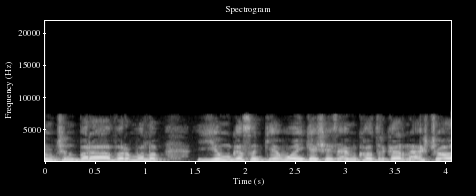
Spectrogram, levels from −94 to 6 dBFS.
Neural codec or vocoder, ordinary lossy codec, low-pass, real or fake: none; none; 7.2 kHz; real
